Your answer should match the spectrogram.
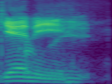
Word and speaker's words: Guinea: I always pronounce this wrong. The 100 Guinea Cup until a team Guinea. – Guinea. – Yeah, it's like a guinea pig.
